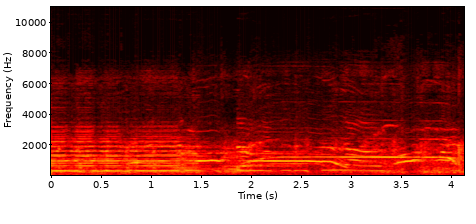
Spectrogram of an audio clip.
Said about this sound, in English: As the giant white cruise ship tied up at a remote dock in Oakland's outer harbor, passengers waved and cheered from their balconies. One shared this video with KCBS as those aboard reacted to truckers at the port honking in support.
